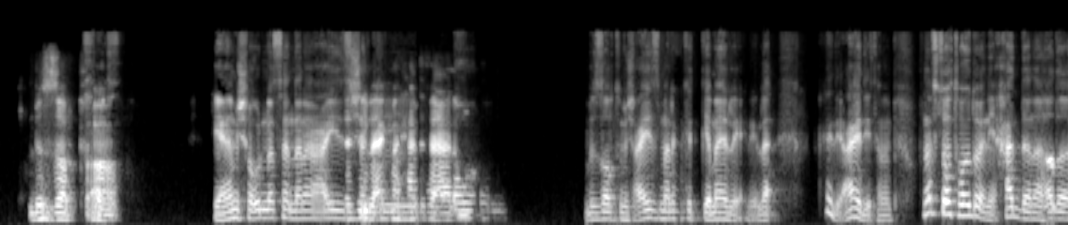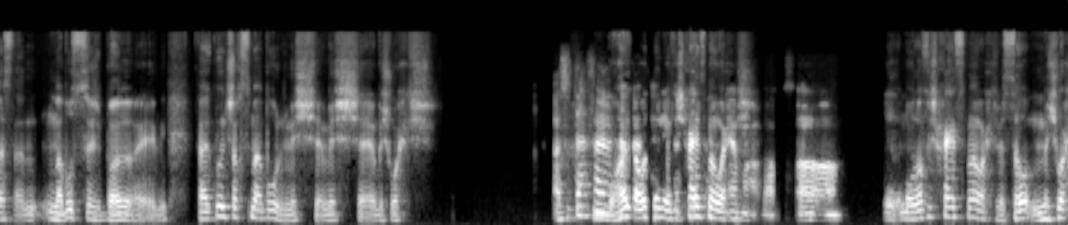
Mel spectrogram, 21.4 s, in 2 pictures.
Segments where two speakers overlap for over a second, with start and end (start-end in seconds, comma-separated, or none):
3.4-4.8, 16.8-18.3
